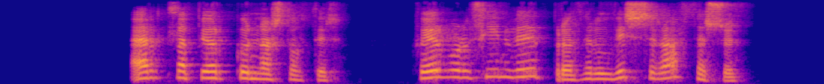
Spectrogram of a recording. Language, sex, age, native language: Icelandic, female, 50-59, Icelandic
